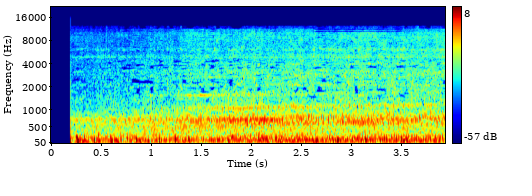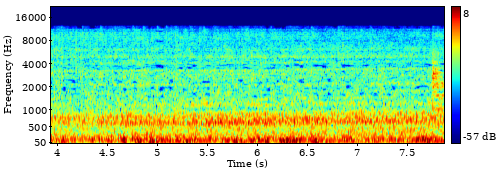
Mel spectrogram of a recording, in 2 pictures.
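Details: Motorcycle engine ticking over with a rough, clattery rattle riding on the exhaust note; abnormal engine noise, source not pinned down.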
